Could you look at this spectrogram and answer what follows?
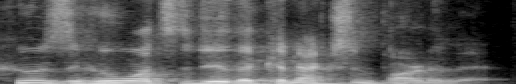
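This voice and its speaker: A man's voice: fairly high pitch, big pitch swings, quick pace, mellow. A man leading a sales training meeting in casual, informal talk, calling people "man" and "bro". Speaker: team leader running a sales training meeting.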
